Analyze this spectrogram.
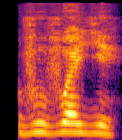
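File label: "vous voyez", French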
